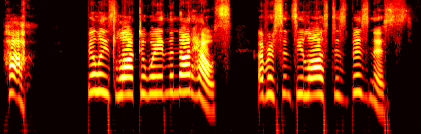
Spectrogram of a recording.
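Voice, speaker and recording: A woman playing a gruff, suspicious landlady in a youth radio drama, brusque and dismissive. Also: very high voice, brisk, pushed and bright, no echo. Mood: hostile.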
